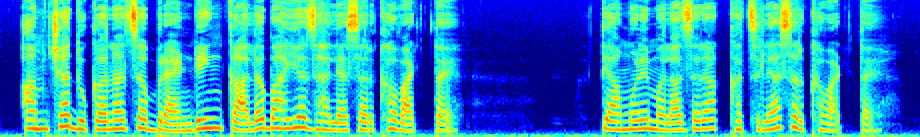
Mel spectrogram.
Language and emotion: Marathi, sad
